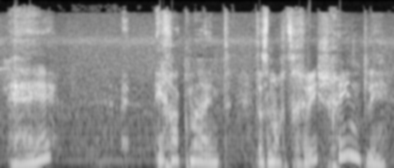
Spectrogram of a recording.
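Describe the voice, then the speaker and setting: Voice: mid-range voice, sing-song, slow pace, fairly bright tone. A performer with a Swiss accent playing a curious, naive child investigator in a Christmas radio play. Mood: puzzled. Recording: noticeable buzzy background noise.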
